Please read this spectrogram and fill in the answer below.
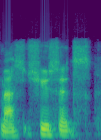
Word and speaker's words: Massachusetts: Well, he's mispronouncing mass Massachusetts where the last word last part of Massachusetts sounds like dookie. Okay. Okay. So, that's how he's pronouncing mass.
